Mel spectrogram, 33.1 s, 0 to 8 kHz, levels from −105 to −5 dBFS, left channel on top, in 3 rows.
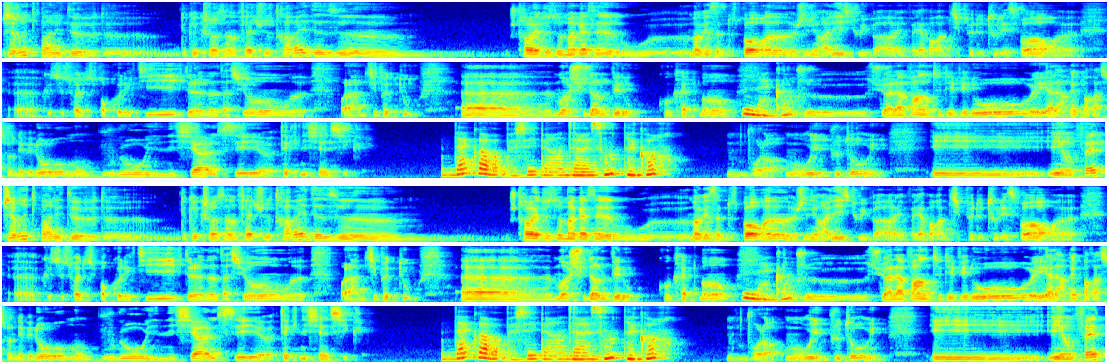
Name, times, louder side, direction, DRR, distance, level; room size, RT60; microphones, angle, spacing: voice 1, 0.0-4.6 5.2-17.3 17.7-25.7 29.3-33.1, right 2 dB, 30° right, 2 dB, 2.4 m, -35 dB
voice 2, 18.5-19.0 26.5-28.8, equal, 5° left, 2 dB, 3.1 m, -26 dB
23.5 x 10.5 x 2.9 m, 0.39 s
head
